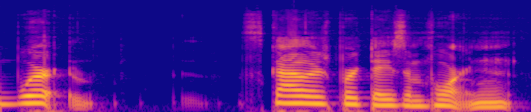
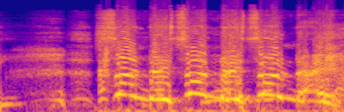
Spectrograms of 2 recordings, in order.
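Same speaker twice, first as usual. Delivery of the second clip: monster truck announcer; 8 semitones higher, 3 dB louder, slower than usual. Pretend. Hyped announcer parody, laughing.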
